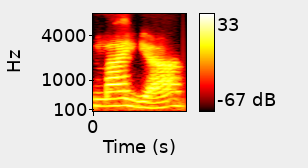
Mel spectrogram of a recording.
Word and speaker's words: playa: Or playa has only 2 syllables. Okay, our emphasis is the second to last syllable, playa.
